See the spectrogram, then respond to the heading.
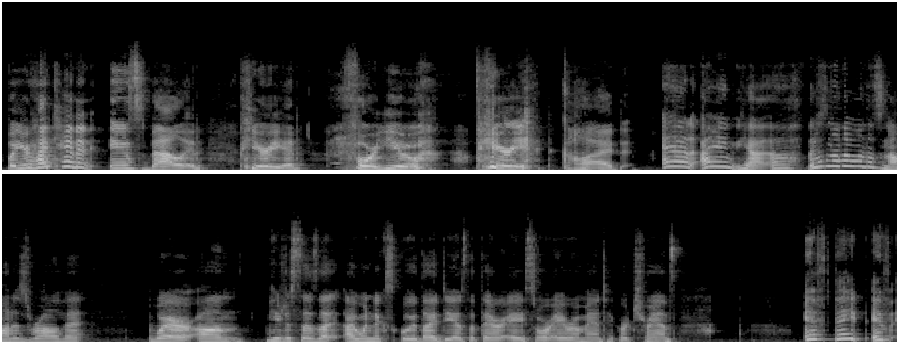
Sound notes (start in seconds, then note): none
